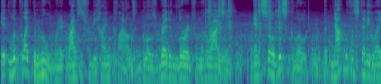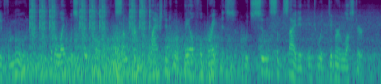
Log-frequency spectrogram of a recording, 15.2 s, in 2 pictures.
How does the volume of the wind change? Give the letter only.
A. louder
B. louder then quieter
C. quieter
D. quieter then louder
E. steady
B.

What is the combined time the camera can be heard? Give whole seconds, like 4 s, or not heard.
4 s.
